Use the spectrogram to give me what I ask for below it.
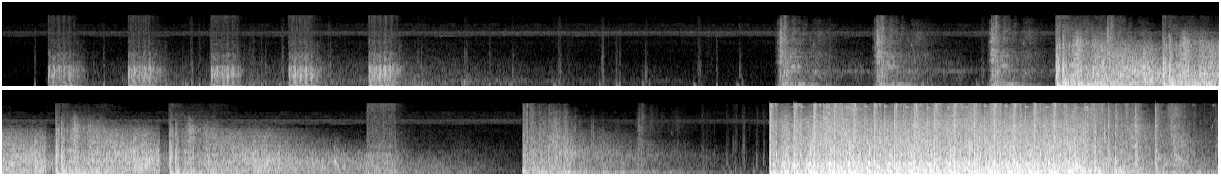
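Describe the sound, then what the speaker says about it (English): Video game gunfire in a Fortnite duos match: a run of sharp separate shots, then heavier bursts and sustained loud automatic fire toward the end, with pauses between volleys and no talking. "I hear gunshots."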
